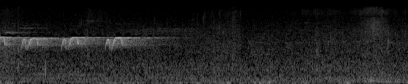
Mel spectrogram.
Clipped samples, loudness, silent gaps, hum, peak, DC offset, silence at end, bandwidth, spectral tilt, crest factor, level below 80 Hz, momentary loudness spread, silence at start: under 0.1%; -28 LUFS; none; none; -16 dBFS; under 0.1%; 0 s; 16 kHz; -1.5 dB/octave; 18 dB; -56 dBFS; 19 LU; 0 s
